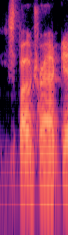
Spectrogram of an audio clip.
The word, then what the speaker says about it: Spotrac: How do you say that? Spotrac? Spotrac? – Spotrac, yeah.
